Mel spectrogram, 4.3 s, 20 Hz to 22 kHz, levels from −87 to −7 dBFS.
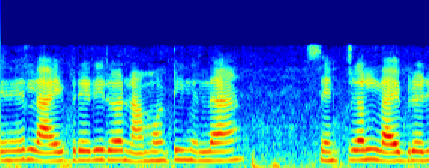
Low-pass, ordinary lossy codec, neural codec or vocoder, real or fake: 7.2 kHz; MP3, 48 kbps; codec, 16 kHz, 2 kbps, FreqCodec, larger model; fake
